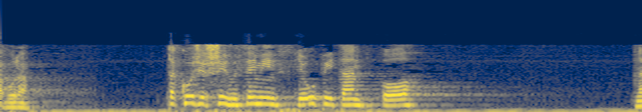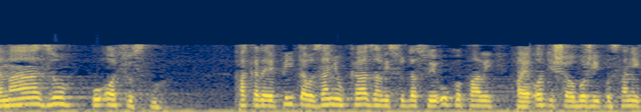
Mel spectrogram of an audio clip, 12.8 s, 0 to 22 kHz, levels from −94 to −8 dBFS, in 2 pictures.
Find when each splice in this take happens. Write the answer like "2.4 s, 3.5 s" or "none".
8.7 s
